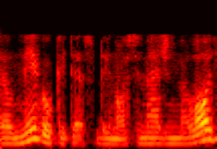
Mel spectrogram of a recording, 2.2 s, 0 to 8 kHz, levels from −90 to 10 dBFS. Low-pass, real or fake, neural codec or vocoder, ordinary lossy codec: 7.2 kHz; real; none; AAC, 16 kbps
